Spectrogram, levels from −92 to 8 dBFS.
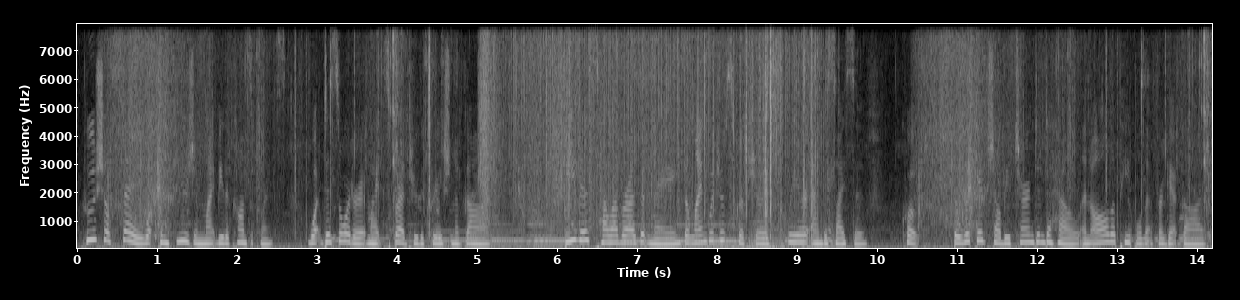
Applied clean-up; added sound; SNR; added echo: none; Crackle; 9 dB; none.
